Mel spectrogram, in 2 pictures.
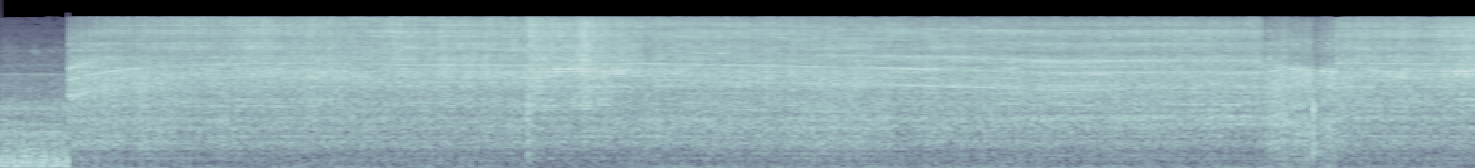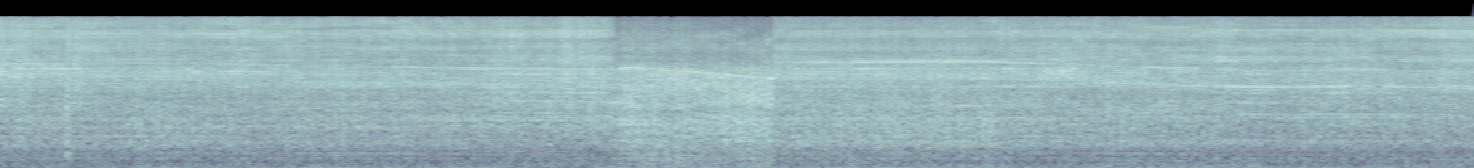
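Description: Wood being sawn for deck steps built over crooked concrete, a long continuous buzzing cut with a couple of brief pauses, close and steady throughout with no talking.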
